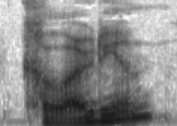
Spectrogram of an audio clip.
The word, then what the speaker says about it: collodion: I'm going to mangle this, but wet collodion, is that how you say it?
